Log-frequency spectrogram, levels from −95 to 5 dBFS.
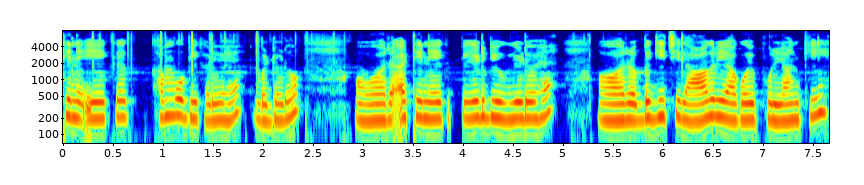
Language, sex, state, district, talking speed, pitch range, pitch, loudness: Marwari, female, Rajasthan, Nagaur, 170 wpm, 185-210 Hz, 195 Hz, -19 LUFS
